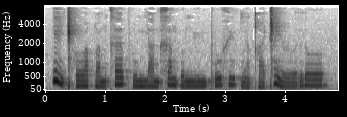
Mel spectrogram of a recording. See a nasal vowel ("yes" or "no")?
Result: yes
